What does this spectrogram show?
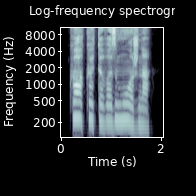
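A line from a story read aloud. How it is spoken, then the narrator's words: Exclaimed. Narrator (Russian): воскликнул сержант Хедман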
